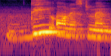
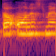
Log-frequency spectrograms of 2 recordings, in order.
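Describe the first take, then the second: First: 'The' is said with a long 'ee' vowel. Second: 'The' is said with a short 'uh' vowel. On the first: The speaker calls it right. "दी honest man बोलेंगे" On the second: The speaker calls it wrong. "द honest man नहीं बोलेंगे"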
